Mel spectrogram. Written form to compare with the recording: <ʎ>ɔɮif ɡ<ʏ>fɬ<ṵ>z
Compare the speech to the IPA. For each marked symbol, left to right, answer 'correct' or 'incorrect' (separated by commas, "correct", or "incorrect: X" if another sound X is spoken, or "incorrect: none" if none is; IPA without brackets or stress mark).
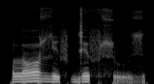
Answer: incorrect: l, incorrect: ɪ, correct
